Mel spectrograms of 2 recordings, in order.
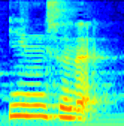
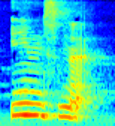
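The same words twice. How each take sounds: The two takes are said the same way.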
